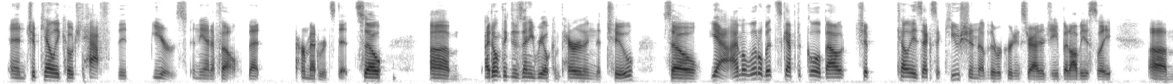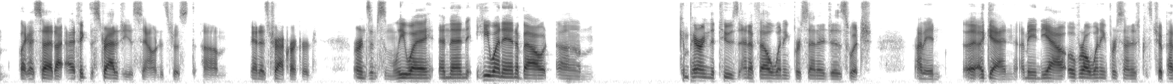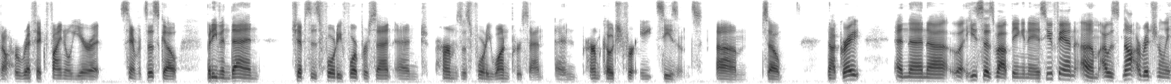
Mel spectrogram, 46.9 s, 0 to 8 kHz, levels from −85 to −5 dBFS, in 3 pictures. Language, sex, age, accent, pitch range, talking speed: English, male, 30-49, American, 105-130 Hz, 170 wpm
